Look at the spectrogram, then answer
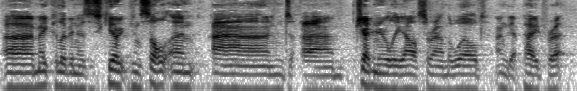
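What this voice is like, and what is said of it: British accent. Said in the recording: “as you can probably tell by the accent, I'm based in the UK.”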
